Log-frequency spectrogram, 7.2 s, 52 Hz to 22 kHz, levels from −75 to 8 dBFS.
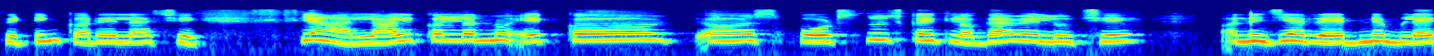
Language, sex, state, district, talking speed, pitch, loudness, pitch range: Gujarati, female, Gujarat, Gandhinagar, 175 wpm, 265 Hz, -18 LUFS, 240-285 Hz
